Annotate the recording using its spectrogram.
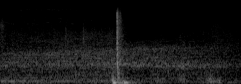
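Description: A single sharp knock about a second in as the wooden bed platform of a travel trailer is lifted on its gas strut to open the storage underneath, over a faint steady hiss.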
